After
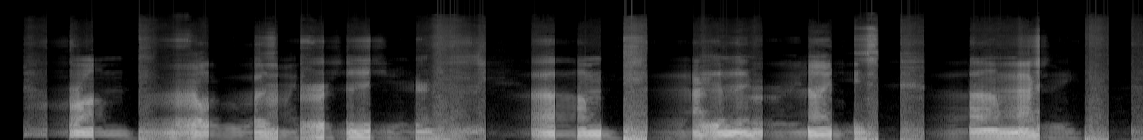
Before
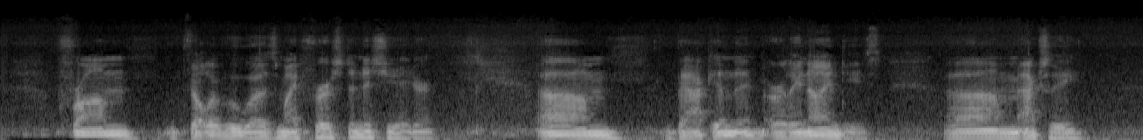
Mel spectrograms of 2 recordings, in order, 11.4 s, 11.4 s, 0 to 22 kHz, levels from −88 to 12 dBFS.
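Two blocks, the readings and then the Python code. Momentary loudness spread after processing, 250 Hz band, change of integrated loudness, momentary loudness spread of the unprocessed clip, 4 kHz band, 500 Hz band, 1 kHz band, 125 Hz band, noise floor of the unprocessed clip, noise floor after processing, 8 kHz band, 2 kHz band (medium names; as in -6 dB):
19 LU, -0.5 dB, -0.5 dB, 16 LU, +3.5 dB, 0.0 dB, +1.0 dB, -1.0 dB, -48 dBFS, -63 dBFS, no reading, +2.0 dB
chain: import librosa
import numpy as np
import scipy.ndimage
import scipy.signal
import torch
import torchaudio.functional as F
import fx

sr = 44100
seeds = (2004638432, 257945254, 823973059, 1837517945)

y = fx.spec_swells(x, sr, rise_s=0.88)
y = fx.dmg_crackle(y, sr, seeds[0], per_s=18.0, level_db=-37.0)
y = fx.step_gate(y, sr, bpm=65, pattern='.x.x..xxx..x', floor_db=-60.0, edge_ms=4.5)
y = fx.sustainer(y, sr, db_per_s=21.0)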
